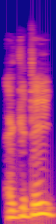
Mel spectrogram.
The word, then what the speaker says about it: Egede: Egede, you're more of a Scandinavian pronunciation.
